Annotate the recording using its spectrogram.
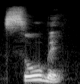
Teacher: বা কলকলার হরফ নিচের দিকে ধাবিত করে ধাক্কা দিয়ে উচ্চারণ করতে হবে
